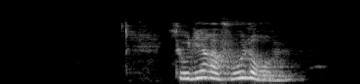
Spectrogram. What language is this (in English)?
Kabyle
